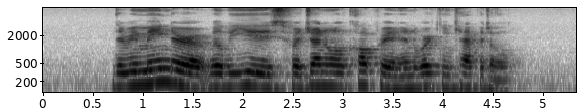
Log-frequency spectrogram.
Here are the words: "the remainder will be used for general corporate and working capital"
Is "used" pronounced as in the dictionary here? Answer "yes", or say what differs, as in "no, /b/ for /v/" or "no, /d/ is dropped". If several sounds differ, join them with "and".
yes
